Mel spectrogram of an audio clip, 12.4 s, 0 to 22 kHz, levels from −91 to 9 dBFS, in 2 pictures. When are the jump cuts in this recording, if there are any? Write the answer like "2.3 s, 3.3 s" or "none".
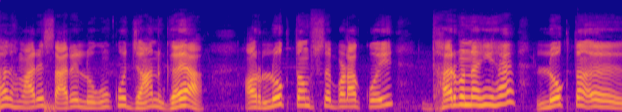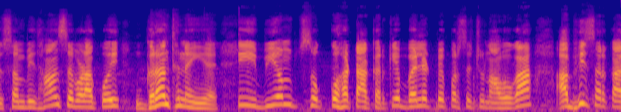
2.3 s, 8.6 s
